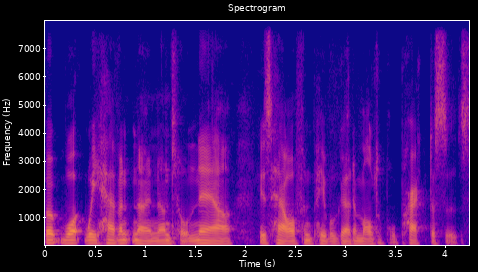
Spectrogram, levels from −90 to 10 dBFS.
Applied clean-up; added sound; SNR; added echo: none; none; none; none.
